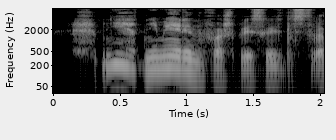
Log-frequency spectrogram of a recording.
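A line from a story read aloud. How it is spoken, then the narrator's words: Guilty sigh. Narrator (Russian): ответил Иван Евсеич и виновато вздохнул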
